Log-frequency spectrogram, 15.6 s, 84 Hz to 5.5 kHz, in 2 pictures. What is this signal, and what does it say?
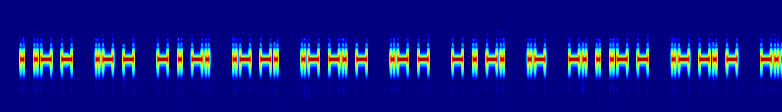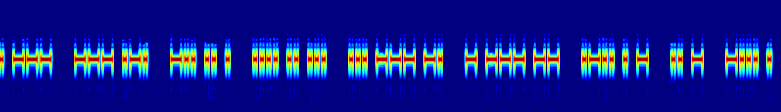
Morse code, heard as a keyed tone, about 34 wpm, 600 Hz. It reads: EAT AT TEN AN ANT AT TEN A NEAT ANT DO OR DIE HIS SON TOM LET IT BE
